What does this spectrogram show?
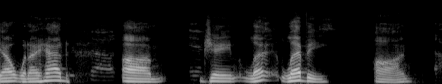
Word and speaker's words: Levy: He helped me out when I had Jane Levy on. It rhymes with heavy, according to her.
